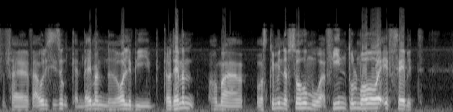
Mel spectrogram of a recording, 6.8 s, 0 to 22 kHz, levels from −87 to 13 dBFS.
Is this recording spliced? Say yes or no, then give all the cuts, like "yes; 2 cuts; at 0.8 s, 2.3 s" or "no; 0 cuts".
yes; 2 cuts; at 1.0 s, 2.4 s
